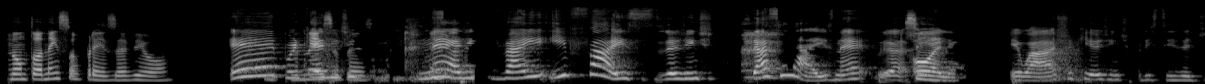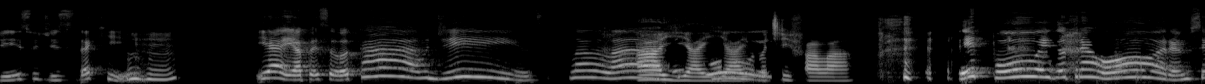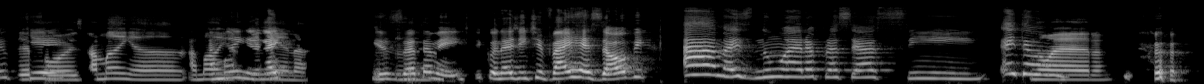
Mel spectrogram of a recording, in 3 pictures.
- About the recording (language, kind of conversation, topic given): Portuguese, unstructured, Como lidar com expectativas diferentes em um relacionamento?
- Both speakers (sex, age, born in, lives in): female, 30-34, Brazil, United States; female, 35-39, Brazil, Portugal
- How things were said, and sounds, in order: tapping; static; other background noise; chuckle; laugh; laugh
